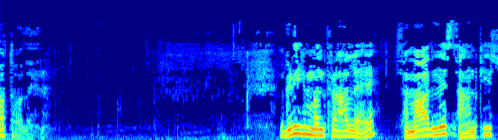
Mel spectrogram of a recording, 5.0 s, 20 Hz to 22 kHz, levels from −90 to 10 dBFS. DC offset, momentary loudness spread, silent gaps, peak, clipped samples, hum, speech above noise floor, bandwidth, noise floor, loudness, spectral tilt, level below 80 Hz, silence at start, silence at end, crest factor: under 0.1%; 10 LU; none; -8 dBFS; under 0.1%; none; 43 dB; 11.5 kHz; -65 dBFS; -22 LUFS; -7 dB/octave; -60 dBFS; 0 s; 0 s; 16 dB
